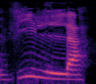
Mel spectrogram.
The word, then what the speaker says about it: villa: Attention, celui-ci, on voit deux L, mais c'est un piège. La villa, vous voyez?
